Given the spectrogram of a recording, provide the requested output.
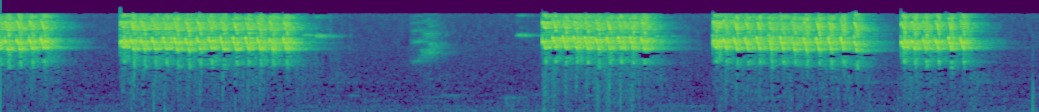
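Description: A red siskin sings loud, rapid, high twittering phrases, each burst lasting one to one and a half seconds, with brief pauses between them.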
